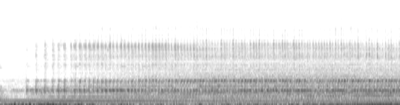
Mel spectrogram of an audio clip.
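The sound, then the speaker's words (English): An electric fan runs to dry out a water-soaked room, giving a steady, even hum with a tonal drone and faint rattling vibration that holds constant throughout. “Could someone turn on the fan over there? That might dry things out.”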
